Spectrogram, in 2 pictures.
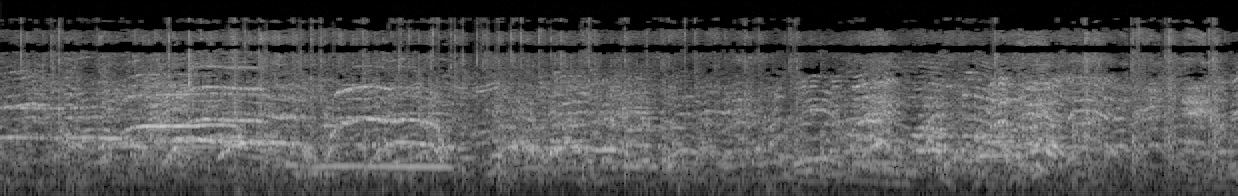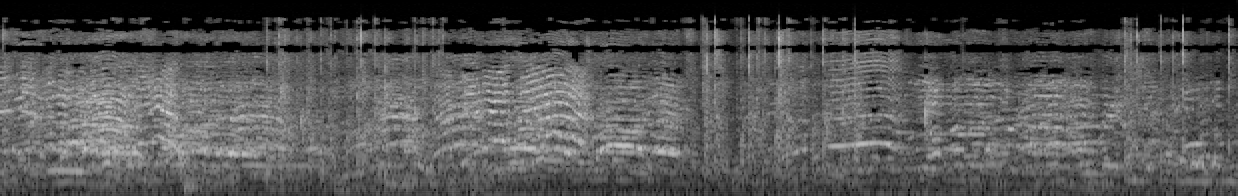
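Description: Young female players shout and cheer from across an outdoor field.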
